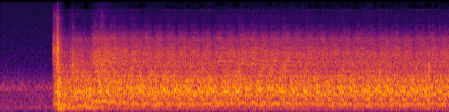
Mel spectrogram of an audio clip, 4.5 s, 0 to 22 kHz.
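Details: 1989 Kenworth K100E with Cummins Big CAM IV diesel, cold start at -6°C not plugged in, cranked briefly first to warm cylinders; short crank then fires straight up into steady even idle clatter, a little smoky: normal cold start.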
